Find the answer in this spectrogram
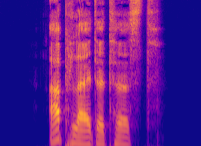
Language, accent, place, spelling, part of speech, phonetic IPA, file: German, Germany, Berlin, ableitetest, verb, [ˈapˌlaɪ̯tətəst], De-ableitetest.ogg
- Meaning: inflection of ableiten: 1. second-person singular dependent preterite 2. second-person singular dependent subjunctive II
